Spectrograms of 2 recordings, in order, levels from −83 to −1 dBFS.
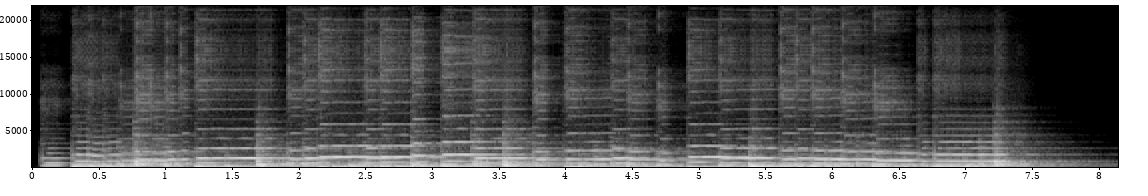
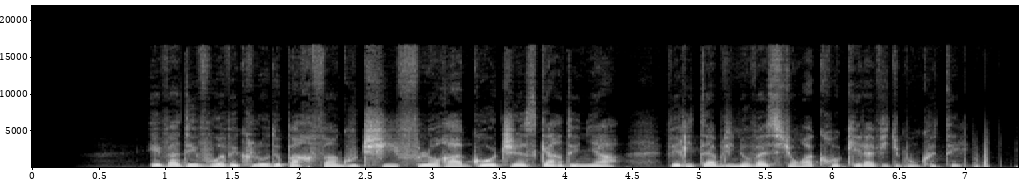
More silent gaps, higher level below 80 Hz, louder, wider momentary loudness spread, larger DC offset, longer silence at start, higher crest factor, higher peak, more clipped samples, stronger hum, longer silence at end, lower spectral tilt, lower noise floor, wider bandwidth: neither; first, -28 dBFS vs -46 dBFS; first, -16 LUFS vs -19 LUFS; second, 5 LU vs 10 LU; neither; second, 0.05 s vs 0.9 s; about the same, 16 dB vs 16 dB; first, 0 dBFS vs -4 dBFS; neither; neither; first, 0.35 s vs 0 s; about the same, -6 dB/octave vs -6 dB/octave; second, -40 dBFS vs -61 dBFS; first, over 20 kHz vs 17 kHz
